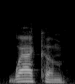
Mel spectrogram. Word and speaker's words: Wacom: I mean, it's Nikki's pointing out in chat, it's pronounced Wacom according to Google search. Thank you. Well, there you go. now we got it. All right, Wacom.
